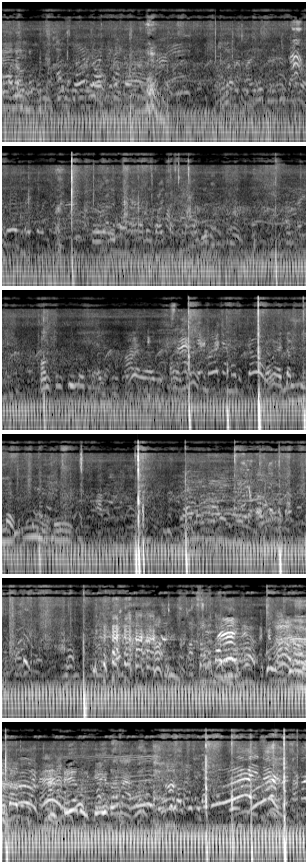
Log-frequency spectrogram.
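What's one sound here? A volleyball thumps off players' hands and arms.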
